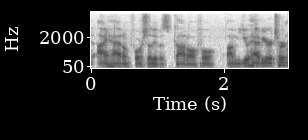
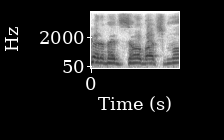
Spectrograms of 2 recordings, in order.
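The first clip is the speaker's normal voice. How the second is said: mock lament; 12 semitones higher, 4 dB louder than usual. Lamenting as Miyamoto character.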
